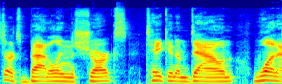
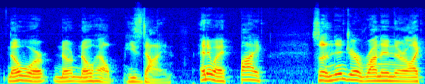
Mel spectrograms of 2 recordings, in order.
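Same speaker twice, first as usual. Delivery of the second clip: ordinary talk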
